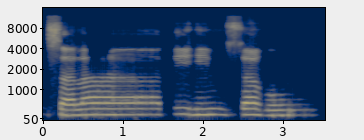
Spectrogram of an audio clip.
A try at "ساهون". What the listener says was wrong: সা, সাটা টান আছে, সাহুন।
